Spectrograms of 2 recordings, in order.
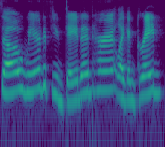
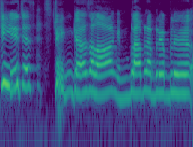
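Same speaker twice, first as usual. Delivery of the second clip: put-on dramatic voice, louder; 4 dB louder than usual. Retelling how someone acted during an argument about Drew, mock-dramatic imitation of Claire. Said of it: "Is being dramatic and stupid and is like".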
